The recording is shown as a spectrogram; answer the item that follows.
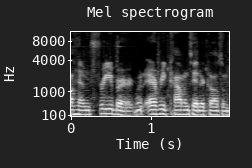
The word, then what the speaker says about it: Friberg: that's another thing yeah cuz it's not only the I being like two sounding like two e but the G sounding like a not a j but like a y sound like a yes sound or something strange strange for English speakers early famam coming out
